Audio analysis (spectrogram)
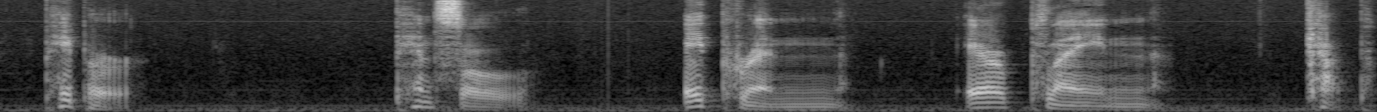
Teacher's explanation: The whispered tap of this drumbeat P is played with a light springing apart of the lips, just like for the B. On the springing away, feel a B in a whisper without any puff of air.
